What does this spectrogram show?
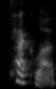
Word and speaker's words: Thekla: to the toxic spider tecla correct the h is silent yes yes okay from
